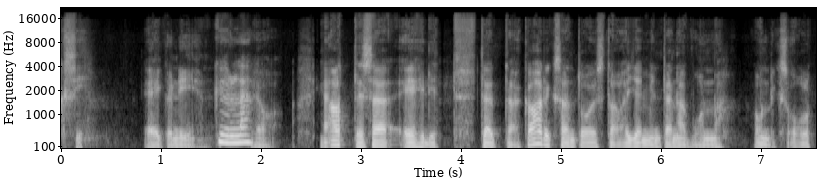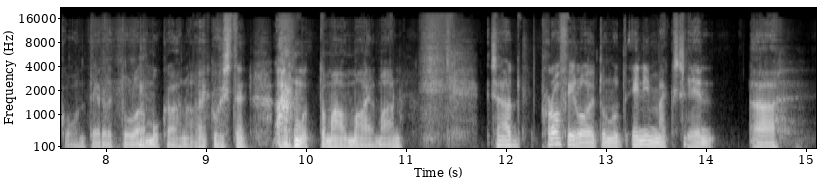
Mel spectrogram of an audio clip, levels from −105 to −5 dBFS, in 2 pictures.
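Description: At 2.49 to 2.69 s the speech breaks into repeated packet loss, with a robotic, choppy sound. Five gaps, the longest about 22 ms, remove roughly 100 ms of audio. The receiver covers each hole by extending the preceding sound, so about half of this 0.2 s stretch is synthetic fill rather than real signal.

At 3.75 to 3.84 s come two back-to-back instances of short concealed packet loss, each about 20 ms. Another follows at 5.78 to 5.82 s, just before "tänä vuonna". Each time the decoder continues the prior pitch or shaped noise across the hole and crossfades back, giving a brief smear or wobble.

Repeated loss returns at 8.86 to 9.07 s, with five gaps of up to 27 ms and about 100 ms missing, again roughly half concealed. A single 20 ms concealed gap at 11.83 to 11.87 s precedes "oot profiloitunut". Right after those words, 13.71 to 13.83 s brings three more gaps, about 60 ms lost in all, with the same robotic chop.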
